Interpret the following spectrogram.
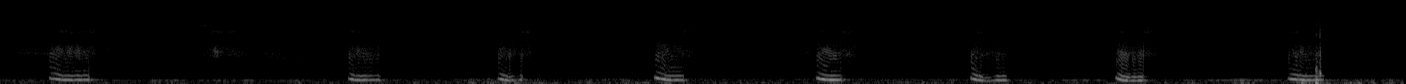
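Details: Nine-week-old baby pug Marley, so tired he can't help snoring, asleep indoors: regular nasal snores about every one and a half seconds, each a rasping inhale sliding down into a short whistled squeak, over a faint low hum.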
